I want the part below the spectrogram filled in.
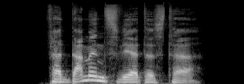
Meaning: inflection of verdammenswert: 1. strong/mixed nominative masculine singular superlative degree 2. strong genitive/dative feminine singular superlative degree
- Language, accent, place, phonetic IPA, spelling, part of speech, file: German, Germany, Berlin, [fɛɐ̯ˈdamənsˌveːɐ̯təstɐ], verdammenswertester, adjective, De-verdammenswertester.ogg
